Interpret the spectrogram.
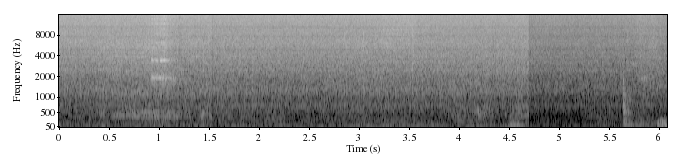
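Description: Vegetables sizzling steadily in hot coconut oil in a non-stick pan, under a layer of dry vermicelli just added. There is a short clink about a second in, and the sizzle drops suddenly to a lower level past the middle. A wooden spatula starts to scrape and stir right at the end.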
